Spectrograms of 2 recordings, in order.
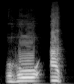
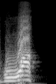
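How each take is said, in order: First: A clear glottal stop separates hu from ak. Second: A w sound links hu into ak. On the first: The speaker calls it right. "Maka harus tegas huruf hamzahnya itu" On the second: The speaker calls it wrong. "Bukan huwak"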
